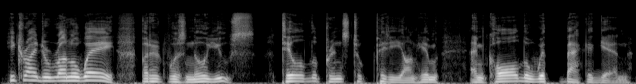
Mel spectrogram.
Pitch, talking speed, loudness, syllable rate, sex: 125 Hz, 215 wpm, -17 LUFS, 5.5 syllables/s, male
